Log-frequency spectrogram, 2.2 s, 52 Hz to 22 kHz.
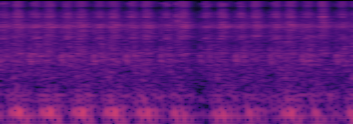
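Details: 1977 Fiat 124 Spider barn find, sat nearly 25 years, first start after a bad starter was fixed, running on squirted gas with empty fuel lines, no radiator connected: lumpy, uneven idle with pulses rising and falling, barely hanging on; rough running, not 100% right.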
